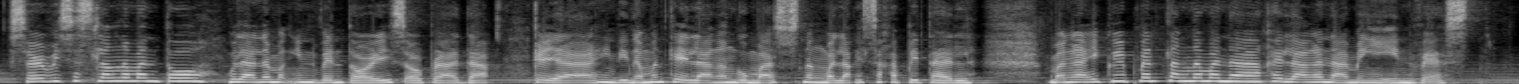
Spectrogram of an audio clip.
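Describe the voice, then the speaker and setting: An actress plays a self-assured Filipina big sister in a radio drama. She speaks at a medium pitch, encouraging and supportive in a conversational way, over faint music. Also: expressive, a little fast, lightly acted. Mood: confident, businesslike. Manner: encouraging, conversational, English-peppered. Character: confident, supportive older-sister business partner, brisk and reassuring.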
